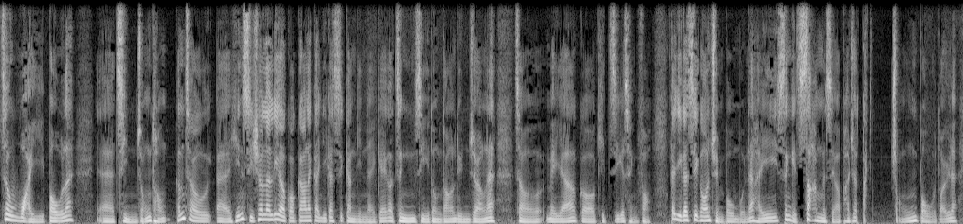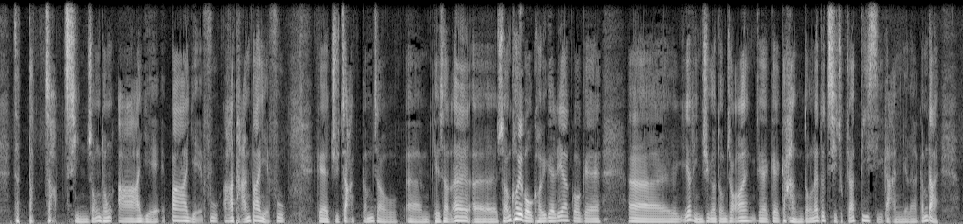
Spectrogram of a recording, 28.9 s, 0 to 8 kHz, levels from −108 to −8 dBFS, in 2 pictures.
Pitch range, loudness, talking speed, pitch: 95-125 Hz, -27 LUFS, 270 characters per minute, 110 Hz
